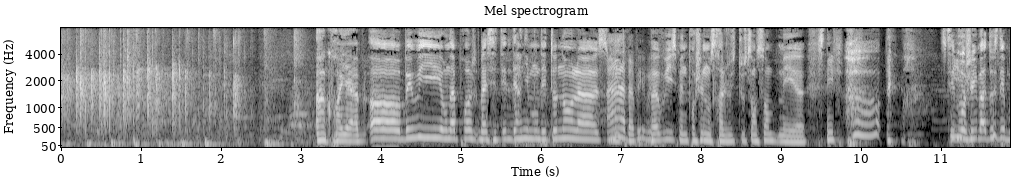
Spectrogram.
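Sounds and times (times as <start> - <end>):
audience applause: 0.0 - 2.6
speech: 3.2 - 11.8.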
